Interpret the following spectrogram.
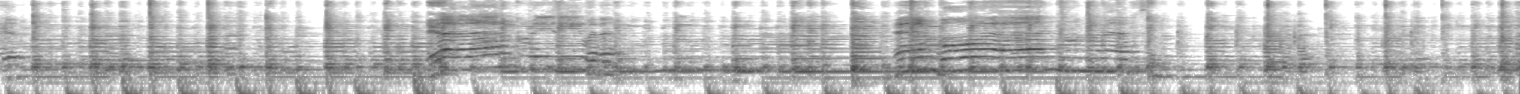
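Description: Metal-bodied resonator guitar played in a blues rhythm over a steady low pulse, with a man singing two phrases over it, about six and twelve seconds in.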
